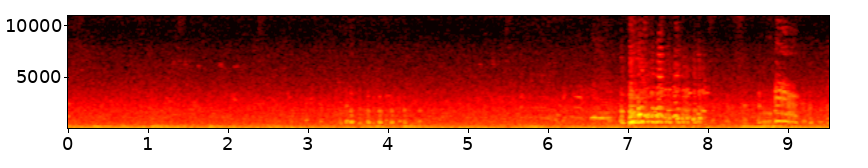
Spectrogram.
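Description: Turkeys gobbling and chickens clucking on a biodynamic community farm in Ecuador, with scattered calls over steady outdoor background noise and a louder burst of gobbling near the end.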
